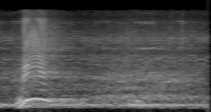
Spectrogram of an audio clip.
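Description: A voice's single short exclamation, rising then falling in pitch, about a quarter second in, over steady background noise and a low hum in the broadcast sound of a kickboxing bout.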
